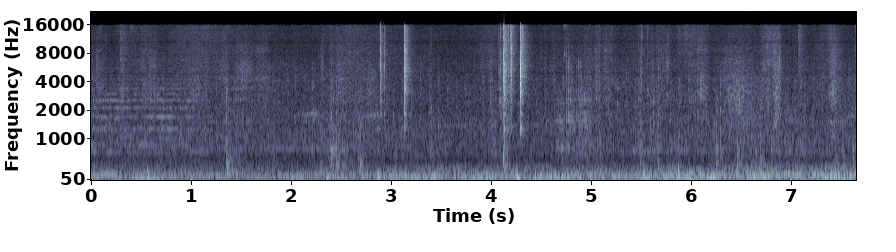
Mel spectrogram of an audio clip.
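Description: Steady low rumble with a few sharp knocks and clicks scattered through it, the strongest a quick double knock about four seconds in; a faint voice in the first second.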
